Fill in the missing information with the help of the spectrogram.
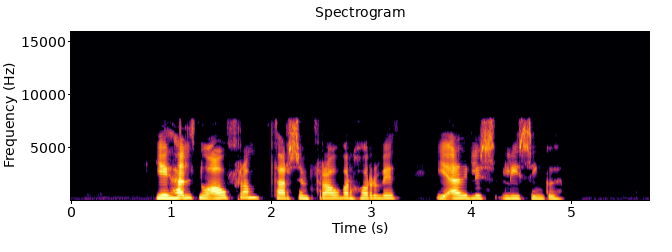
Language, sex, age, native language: Icelandic, female, 18-19, Icelandic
